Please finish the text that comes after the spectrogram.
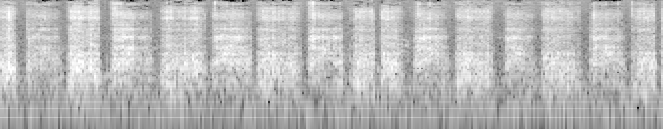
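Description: A hand file sharpens the chain of an arborist top-handle chainsaw with steady, evenly spaced strokes. About a dozen close, gritty rasps sound in a regular rhythm, with no voices.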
